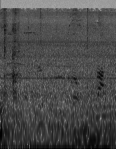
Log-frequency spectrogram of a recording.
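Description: A caller's voice, faint and thin, over a telephone line, with a steady low hum underneath.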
